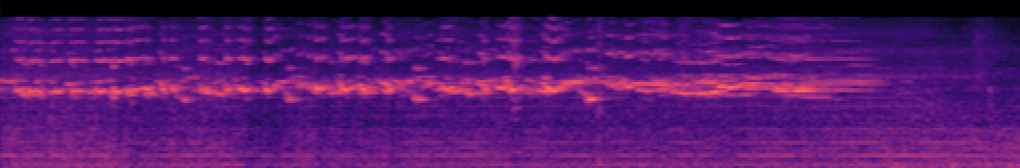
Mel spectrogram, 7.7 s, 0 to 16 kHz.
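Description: Merseyrail Class 507 electric train's wheels squealing against the rails as it moves along the platform: a high, wavering squeal over a faint steady hum. It fades out about six seconds in as the train draws away.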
